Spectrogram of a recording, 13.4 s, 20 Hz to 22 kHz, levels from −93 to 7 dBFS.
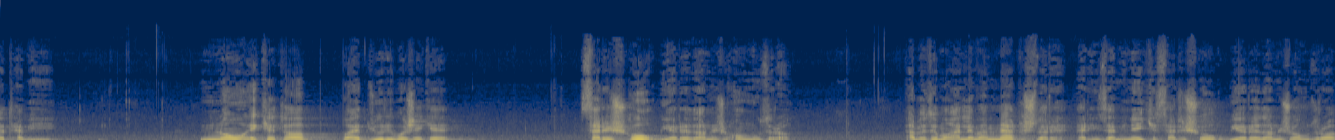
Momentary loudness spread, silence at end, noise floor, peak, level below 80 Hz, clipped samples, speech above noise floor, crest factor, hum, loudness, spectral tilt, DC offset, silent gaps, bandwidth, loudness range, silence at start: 13 LU; 0 s; -56 dBFS; -2 dBFS; -60 dBFS; under 0.1%; 31 dB; 24 dB; none; -26 LUFS; -5.5 dB/octave; under 0.1%; none; 15.5 kHz; 4 LU; 0 s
